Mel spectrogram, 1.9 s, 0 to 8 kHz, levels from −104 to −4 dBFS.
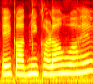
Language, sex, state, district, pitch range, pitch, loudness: Hindi, female, Uttar Pradesh, Lucknow, 255-285 Hz, 265 Hz, -12 LUFS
